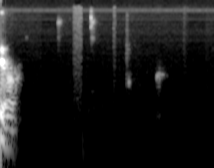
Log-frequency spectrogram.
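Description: A spoken word ends, then near silence with a few faint, short clicks.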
